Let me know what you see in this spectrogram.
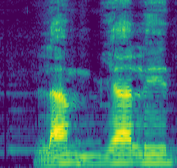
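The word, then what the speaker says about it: لَمْ يَلِدْ: Bunyi huruf dal mati yang memantul pada lafadz lam yalid lebih kecil daripada bunyi dal yang memantul pada lafal lam yulad, karena posisi dal mati pada lafadz lam yalid berada di tengah-tengah kalimat, dan bacaan ini dinamakan qalqalah sughra.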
